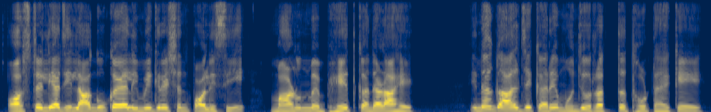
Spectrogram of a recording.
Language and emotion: Sindhi, angry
